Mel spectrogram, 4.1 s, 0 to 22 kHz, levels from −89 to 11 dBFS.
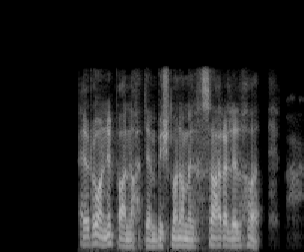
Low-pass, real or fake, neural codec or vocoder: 7.2 kHz; fake; codec, 16 kHz, 0.8 kbps, ZipCodec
